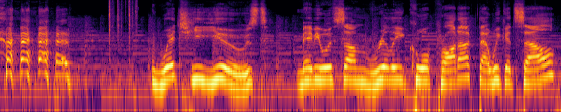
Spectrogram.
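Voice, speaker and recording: With faint music underneath, a high-voiced male streamer hosts in a casual, comedic style. Reading his viewers' words aloud, he sounds exasperated and scolds them playfully.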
